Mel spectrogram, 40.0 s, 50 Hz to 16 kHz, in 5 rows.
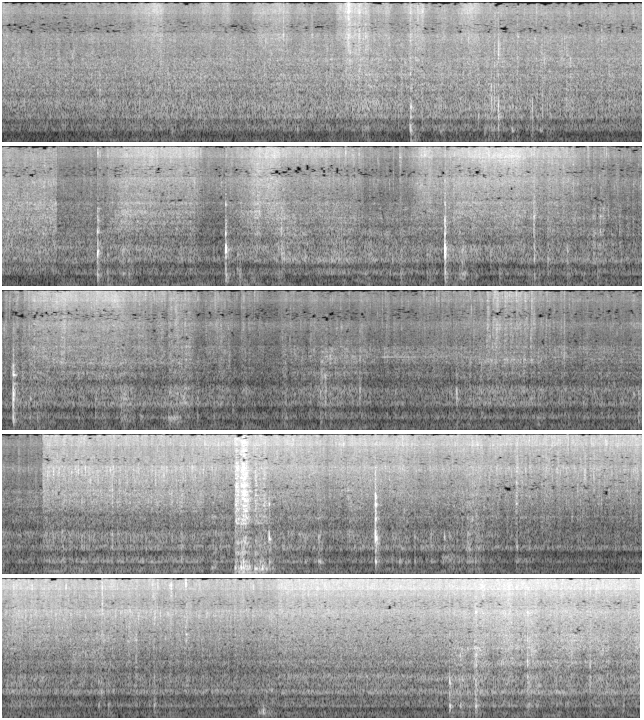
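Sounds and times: greens sizzling in a pan: 0.0 - 39.9
wooden spatula knocking pan: 26.6 - 27.6.

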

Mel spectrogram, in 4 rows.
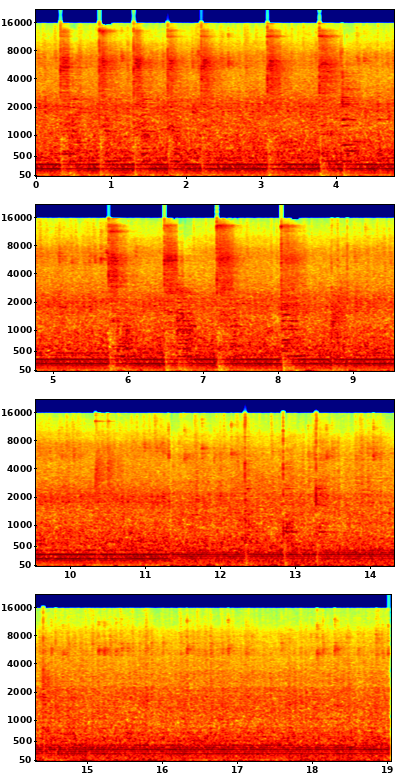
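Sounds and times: steady low hum: 0.0 - 19.0
hammer striking steel: 0.3 - 4.4, 5.7 - 9.0.

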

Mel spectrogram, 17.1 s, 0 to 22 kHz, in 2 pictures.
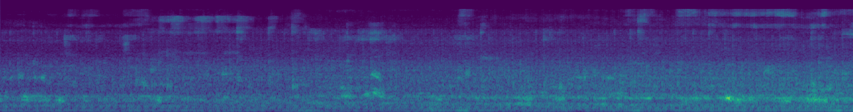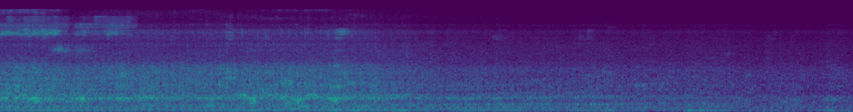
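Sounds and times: small engine running steadily: 0.0 - 15.7.

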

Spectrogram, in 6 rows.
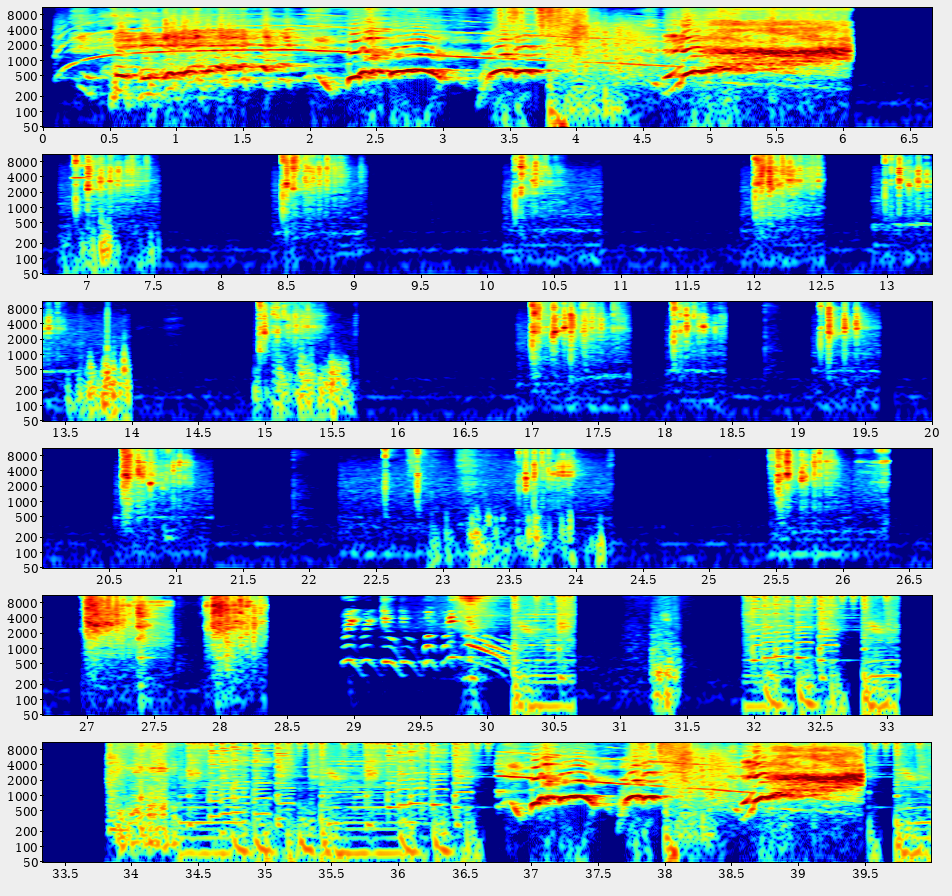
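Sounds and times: loud shout: 0.2 - 6.1, 36.9 - 39.5
plastic blocks clattering: 8.4 - 9.1, 12.0 - 13.6, 17.0 - 18.5, 20.6 - 21.3, 27.0 - 28.4.

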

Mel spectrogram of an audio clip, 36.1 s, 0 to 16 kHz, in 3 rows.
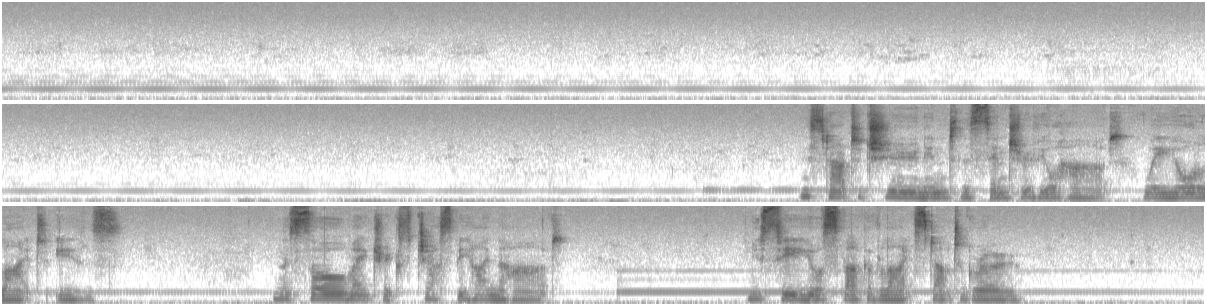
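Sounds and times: singing bowl ringing: 0.0 - 23.3, 29.2 - 36.0.

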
